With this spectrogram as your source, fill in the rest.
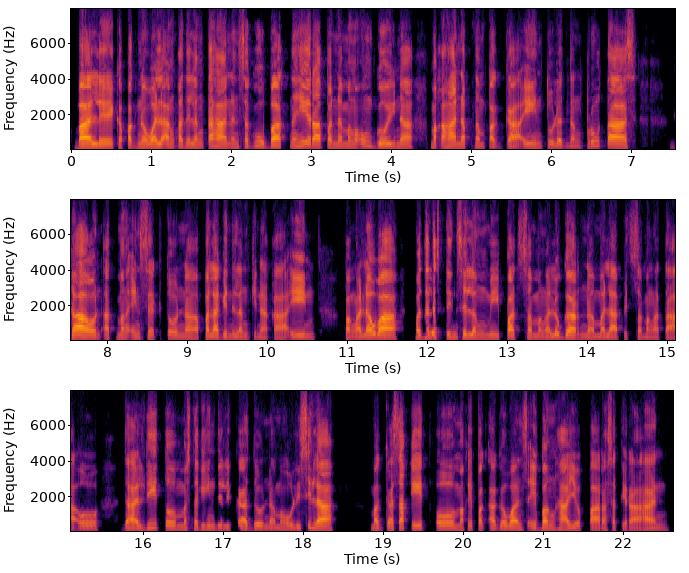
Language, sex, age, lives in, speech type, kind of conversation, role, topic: Filipino, male, 30-34, Philippines, read, expert-assistant, expert, Ano ang mga epekto ng pagputol ng kagubatan sa mga hayop?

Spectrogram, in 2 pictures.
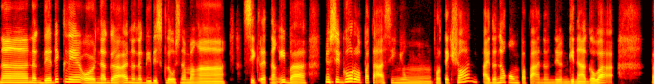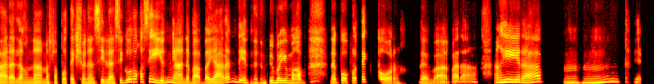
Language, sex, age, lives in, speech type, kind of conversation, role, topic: Filipino, female, 40-44, Philippines, conversation, unstructured, none, Paano mo ilalarawan ang epekto ng korapsyon sa ating lipunan?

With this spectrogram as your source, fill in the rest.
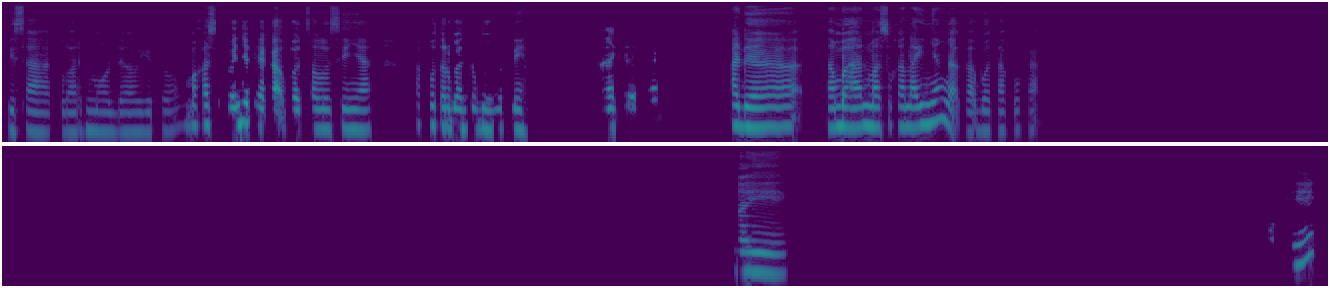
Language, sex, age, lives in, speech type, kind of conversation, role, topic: Indonesian, female, 25-29, Indonesia, conversation, advice, user, Mengapa saya takut memulai usaha sampingan karena khawatir kehilangan uang?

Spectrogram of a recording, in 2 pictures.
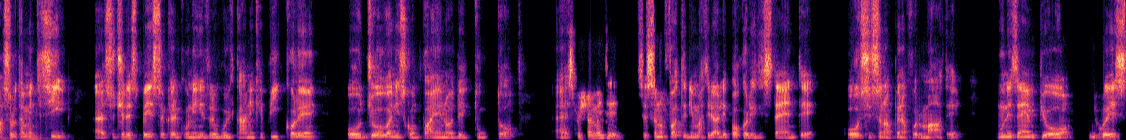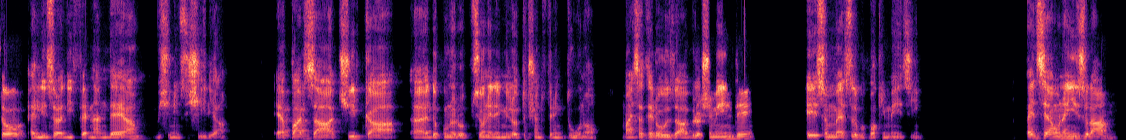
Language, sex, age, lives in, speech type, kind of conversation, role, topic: Italian, male, 20-24, United States, read, expert-assistant, expert, Come si formano le isole vulcaniche?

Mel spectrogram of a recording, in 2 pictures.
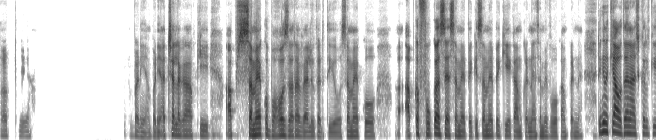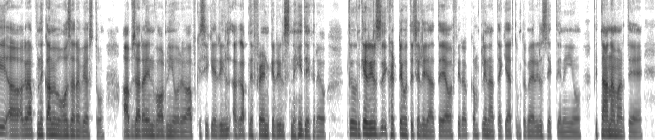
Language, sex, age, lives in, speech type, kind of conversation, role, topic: Hindi, male, 25-29, India, conversation, podcast, host, Work aur personal digital life ke beech boundaries kaise set karte ho?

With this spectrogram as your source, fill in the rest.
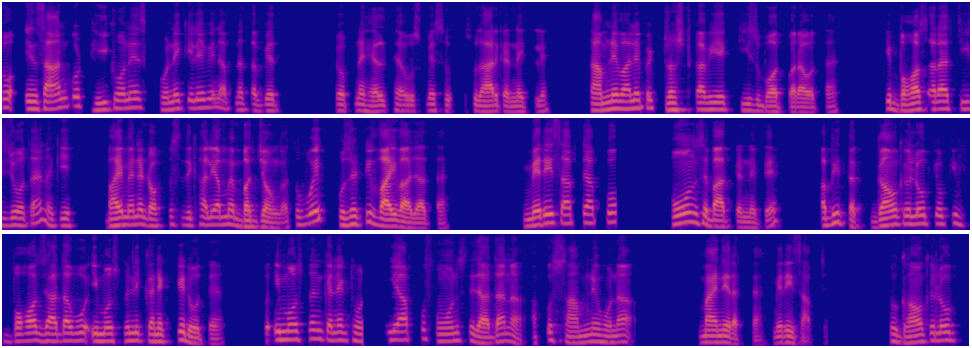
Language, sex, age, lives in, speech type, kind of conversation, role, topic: Hindi, male, 25-29, India, conversation, podcast, guest, Agar telemedicine aam ho jaaye, to gaon mein ilaaj tak pahunch par kya asar padega?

